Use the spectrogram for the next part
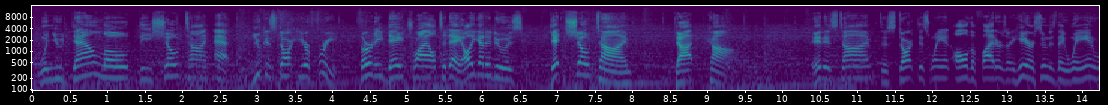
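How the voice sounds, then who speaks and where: A man's voice: sits high, fairly bright tone. An American man hosting a live boxing broadcast in a presenter's style. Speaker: sports broadcast host. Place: large arena atrium.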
